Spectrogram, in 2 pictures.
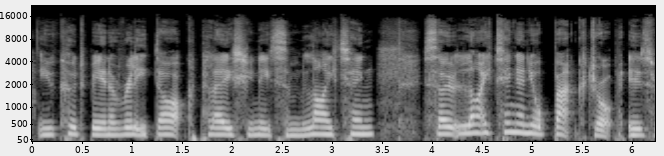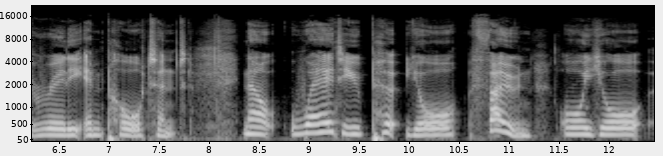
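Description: Slightly hoarse woman host. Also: medium pitch, slow, no room sound, studio quality. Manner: chatty, explains step by step. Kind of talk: live video tutorial. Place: at her desk indoors. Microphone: desk microphone.

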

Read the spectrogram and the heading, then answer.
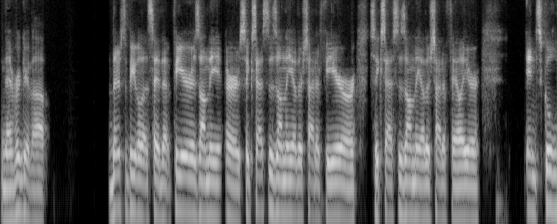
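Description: A man's voice: mid-range voice, no echo. A man talking casually as a guest on a real estate podcast, leaning on fillers like "you know" and "right?".

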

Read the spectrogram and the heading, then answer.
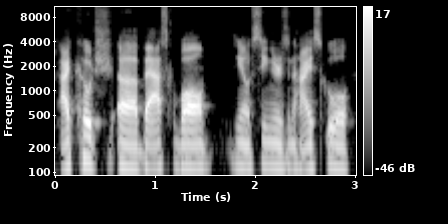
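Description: A man's voice: fairly low pitch, flat delivery, normal speed, creaky, a bit bright, no room sound. A man hosting a podcast and coaching basketball, asking long, rambling questions in a casual chatty way.

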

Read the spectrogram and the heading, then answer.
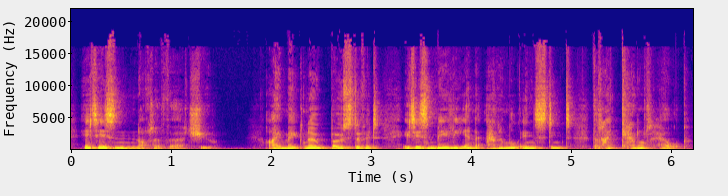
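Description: Very animated, low-voiced male audiobook narrator. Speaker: audiobook reader. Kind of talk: scripted narration of a comic travel story.

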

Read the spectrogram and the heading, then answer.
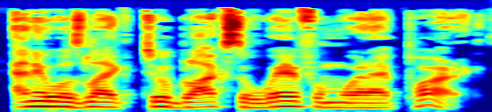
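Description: A man's voice: mid-range voice, little pitch movement, fairly quick, no echo. A man from Morocco casually telling a couple's story, rambling and laid-back with lots of filler words.

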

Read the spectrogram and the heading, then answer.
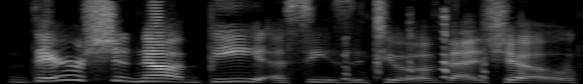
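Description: A woman's voice: a little high, lively intonation, unhurried, fairly bright tone, no echo, clean studio sound. A woman co-hosting a podcast in a casual, chatty and emphatic way, often acting out imagined remarks. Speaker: podcast co-host. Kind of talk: casual chat.

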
